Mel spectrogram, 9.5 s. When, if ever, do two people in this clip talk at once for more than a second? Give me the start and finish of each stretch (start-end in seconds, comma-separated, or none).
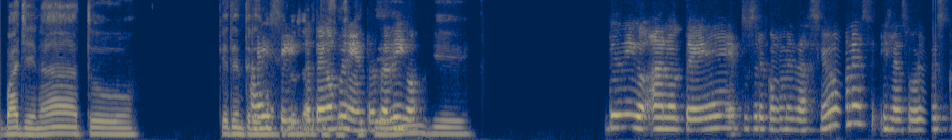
2.5-4.3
